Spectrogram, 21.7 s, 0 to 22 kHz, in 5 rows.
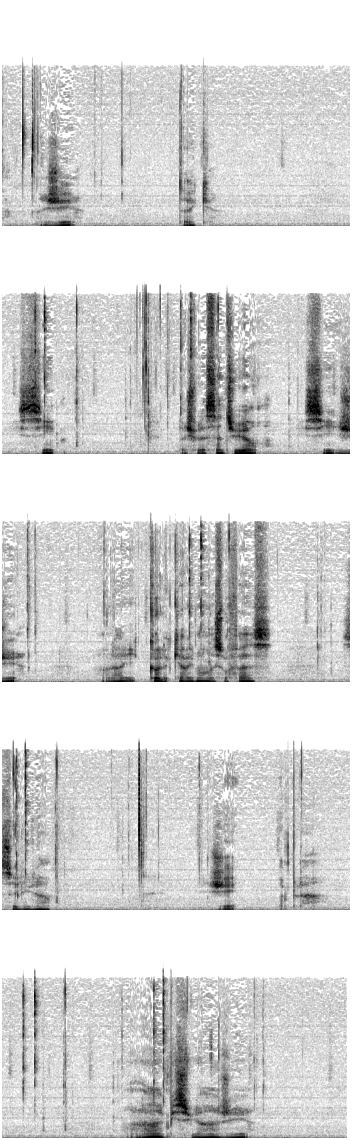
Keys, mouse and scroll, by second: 1.3 g, 6.8 middle click, 6.8 right click, 7.3 middle click, 9.2 g, 11.8 middle click, 13.5 middle click, 13.5 right click, 14.0 middle click, 15.7 g, 18.5 middle click, 19.5 right click, 20.8 g.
